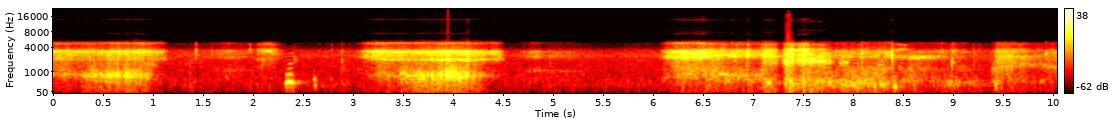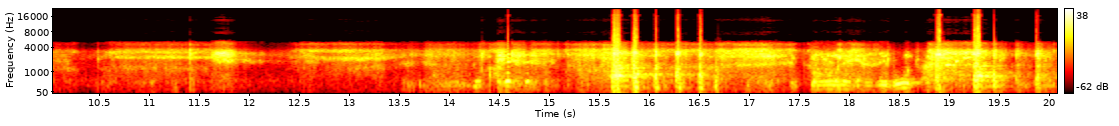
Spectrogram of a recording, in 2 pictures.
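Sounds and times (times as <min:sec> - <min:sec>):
man snoring: 0:00.0 - 0:01.2, 0:03.1 - 0:04.5.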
